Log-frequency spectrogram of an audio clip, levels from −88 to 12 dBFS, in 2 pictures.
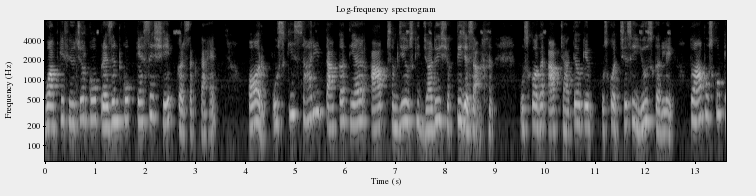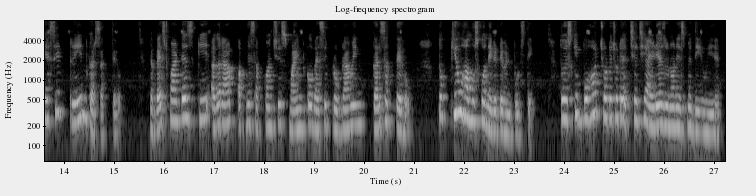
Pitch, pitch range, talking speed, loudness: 215 Hz, 185-245 Hz, 170 wpm, -25 LUFS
